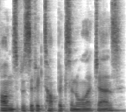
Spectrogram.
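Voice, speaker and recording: A man from the UK chats with viewers during a game development livestream, sounding tired and worn. He thinks aloud and keeps restarting his sentences. His voice sits at an ordinary middle pitch. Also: completely flat delivery, fairly quick, gravelly, fairly bright tone, breathy edge. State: tired, yawning. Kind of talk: casual livestream chat.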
